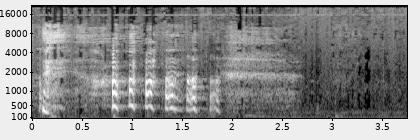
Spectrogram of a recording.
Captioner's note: weak laugh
